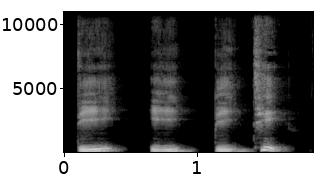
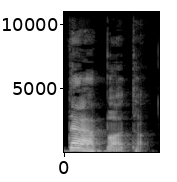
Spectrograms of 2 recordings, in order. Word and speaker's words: debt: 注意这里边的 debt d e b t 字母 b 是不发音的，不能发成 debit，错了，正确读音 debt debt 私人的债务 private debt private debt 就对了。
